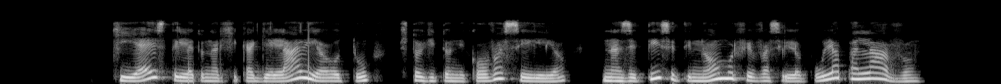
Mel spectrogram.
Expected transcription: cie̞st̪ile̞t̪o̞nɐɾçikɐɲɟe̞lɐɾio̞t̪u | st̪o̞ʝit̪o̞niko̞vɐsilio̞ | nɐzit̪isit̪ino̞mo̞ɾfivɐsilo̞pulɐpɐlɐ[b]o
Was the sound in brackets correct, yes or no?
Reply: no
